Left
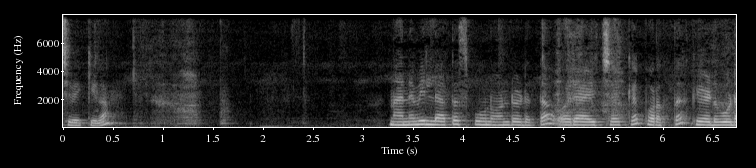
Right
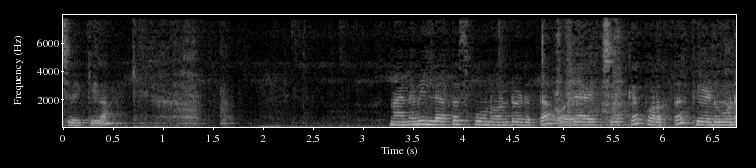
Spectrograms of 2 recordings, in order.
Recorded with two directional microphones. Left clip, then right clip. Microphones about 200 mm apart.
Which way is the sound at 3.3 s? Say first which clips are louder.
Left 6 dB; 45° left (ahead or behind).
